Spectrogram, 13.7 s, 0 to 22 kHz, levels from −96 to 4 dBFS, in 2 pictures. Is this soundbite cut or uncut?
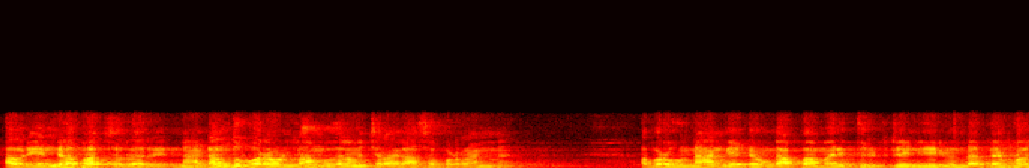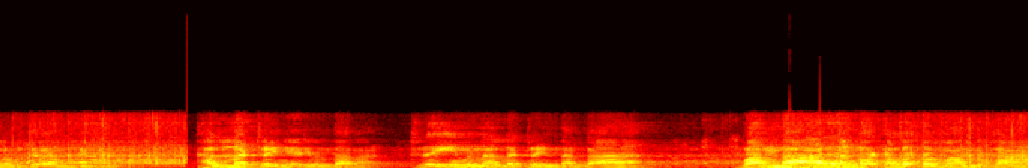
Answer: cut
